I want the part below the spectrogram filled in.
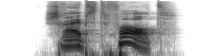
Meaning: second-person singular present of fortschreiben
- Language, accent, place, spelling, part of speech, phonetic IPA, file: German, Germany, Berlin, schreibst fort, verb, [ˌʃʁaɪ̯pst ˈfɔʁt], De-schreibst fort.ogg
